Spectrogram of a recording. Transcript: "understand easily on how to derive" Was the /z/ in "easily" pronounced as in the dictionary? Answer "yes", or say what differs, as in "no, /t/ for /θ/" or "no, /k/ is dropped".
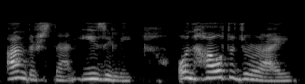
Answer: yes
